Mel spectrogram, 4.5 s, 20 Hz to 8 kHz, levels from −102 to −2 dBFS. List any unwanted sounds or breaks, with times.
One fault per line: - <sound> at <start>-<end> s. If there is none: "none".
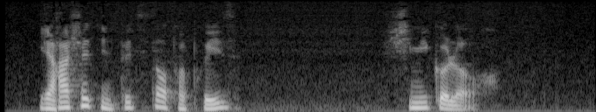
none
